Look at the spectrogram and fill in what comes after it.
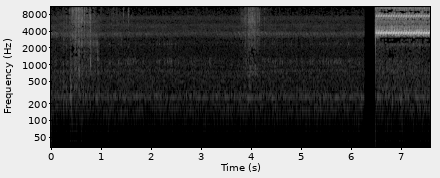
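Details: A male Emma field cricket, a pet filmed at midnight in early September 2011 in Japan, gives a thin, high, steady chirping courtship song, turning suddenly loud near the end, to a female who ignores or rejects him.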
